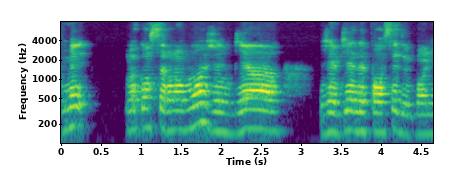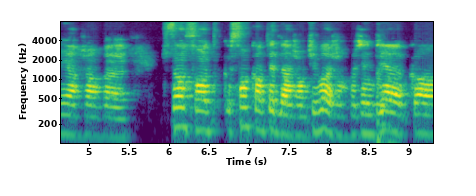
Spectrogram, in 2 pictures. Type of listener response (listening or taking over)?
listening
